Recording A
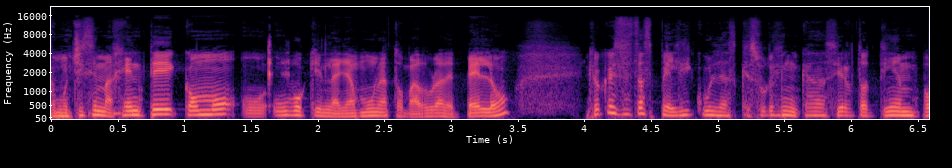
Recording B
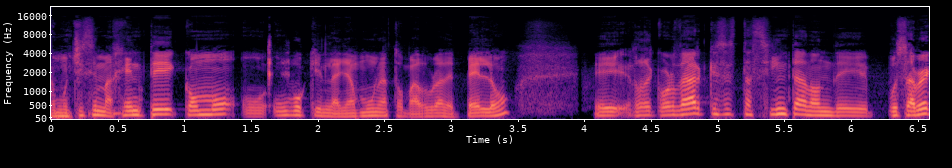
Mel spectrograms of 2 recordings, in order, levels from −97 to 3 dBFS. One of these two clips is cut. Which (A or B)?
B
